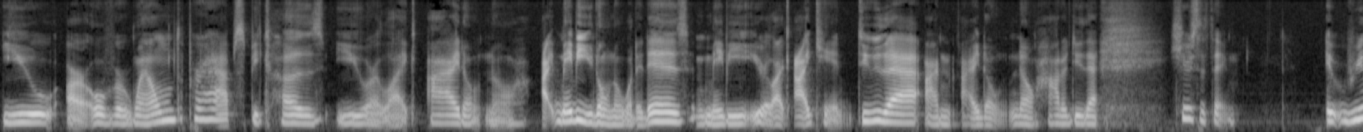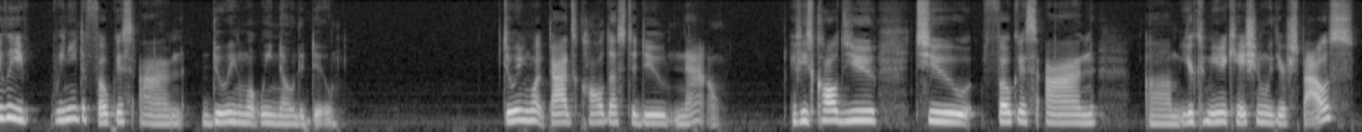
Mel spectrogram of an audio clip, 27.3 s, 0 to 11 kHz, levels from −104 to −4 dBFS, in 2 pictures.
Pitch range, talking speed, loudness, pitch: 150-190 Hz, 155 wpm, -32 LUFS, 170 Hz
